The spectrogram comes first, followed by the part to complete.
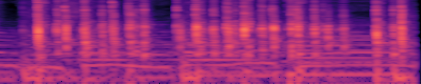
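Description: Computer keyboard typing sound effect: a fast, uneven run of key clicks, about eight or more a second, that goes with an on-screen caption typing itself out.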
